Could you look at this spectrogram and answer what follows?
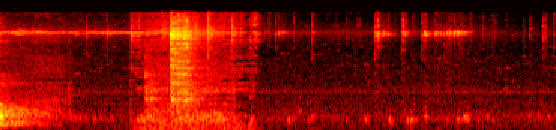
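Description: Cooked Kerala-style ghee fish pollichathu, wrapped in leaf, is moved onto a plate with a brief burst of scraping and clinking utensils against cookware, followed by a few soft taps and clinks in a quiet room.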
